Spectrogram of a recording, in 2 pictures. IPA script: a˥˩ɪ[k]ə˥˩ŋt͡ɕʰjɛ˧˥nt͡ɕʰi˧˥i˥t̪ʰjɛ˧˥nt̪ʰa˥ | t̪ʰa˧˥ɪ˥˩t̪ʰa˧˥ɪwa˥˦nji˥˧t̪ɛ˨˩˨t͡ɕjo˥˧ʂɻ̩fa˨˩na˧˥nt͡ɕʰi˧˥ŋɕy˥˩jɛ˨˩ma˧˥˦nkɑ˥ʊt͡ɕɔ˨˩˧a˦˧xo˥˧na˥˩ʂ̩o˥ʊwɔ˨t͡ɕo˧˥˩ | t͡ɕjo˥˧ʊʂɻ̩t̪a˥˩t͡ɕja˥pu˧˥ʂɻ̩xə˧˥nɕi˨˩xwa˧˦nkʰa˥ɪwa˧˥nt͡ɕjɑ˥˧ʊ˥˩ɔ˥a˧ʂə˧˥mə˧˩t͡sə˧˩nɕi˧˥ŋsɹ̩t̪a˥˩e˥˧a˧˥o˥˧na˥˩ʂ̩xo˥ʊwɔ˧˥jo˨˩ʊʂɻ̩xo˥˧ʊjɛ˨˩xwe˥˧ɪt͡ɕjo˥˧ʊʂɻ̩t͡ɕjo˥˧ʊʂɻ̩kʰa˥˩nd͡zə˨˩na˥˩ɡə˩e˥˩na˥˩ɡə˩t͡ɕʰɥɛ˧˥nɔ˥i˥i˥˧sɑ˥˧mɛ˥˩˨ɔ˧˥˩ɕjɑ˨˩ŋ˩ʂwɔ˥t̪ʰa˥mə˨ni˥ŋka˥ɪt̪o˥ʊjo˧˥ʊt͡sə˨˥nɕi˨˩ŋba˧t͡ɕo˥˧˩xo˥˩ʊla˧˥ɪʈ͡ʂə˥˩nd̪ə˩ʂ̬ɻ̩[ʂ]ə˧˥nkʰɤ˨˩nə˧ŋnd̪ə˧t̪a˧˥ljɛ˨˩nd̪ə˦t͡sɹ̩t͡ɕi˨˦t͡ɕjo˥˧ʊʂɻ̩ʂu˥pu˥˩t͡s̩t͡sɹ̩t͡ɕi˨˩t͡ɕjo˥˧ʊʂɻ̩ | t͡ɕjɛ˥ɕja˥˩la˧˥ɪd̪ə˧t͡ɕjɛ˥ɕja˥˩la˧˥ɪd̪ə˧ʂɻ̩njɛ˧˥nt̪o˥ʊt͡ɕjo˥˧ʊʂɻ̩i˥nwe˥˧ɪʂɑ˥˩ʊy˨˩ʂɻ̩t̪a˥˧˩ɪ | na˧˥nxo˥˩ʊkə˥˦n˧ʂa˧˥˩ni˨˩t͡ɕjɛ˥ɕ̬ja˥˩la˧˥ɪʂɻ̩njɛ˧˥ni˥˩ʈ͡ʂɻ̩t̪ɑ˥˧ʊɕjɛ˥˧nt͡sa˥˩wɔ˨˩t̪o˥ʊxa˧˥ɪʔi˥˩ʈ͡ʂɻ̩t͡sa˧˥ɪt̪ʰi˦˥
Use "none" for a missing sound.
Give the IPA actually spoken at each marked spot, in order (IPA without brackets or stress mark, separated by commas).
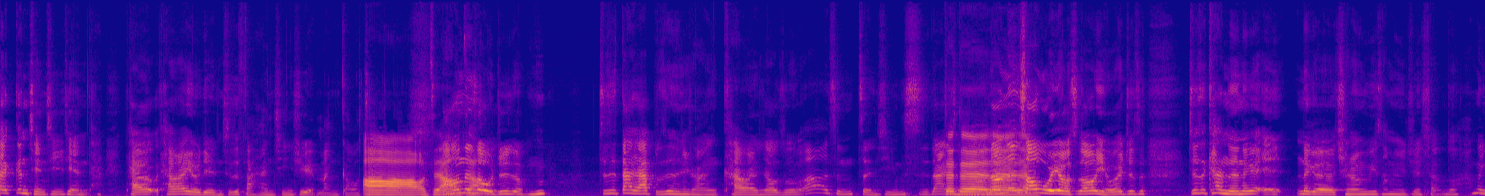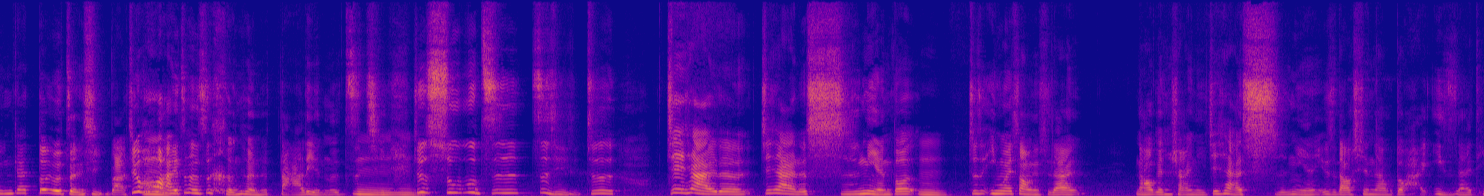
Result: k, x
